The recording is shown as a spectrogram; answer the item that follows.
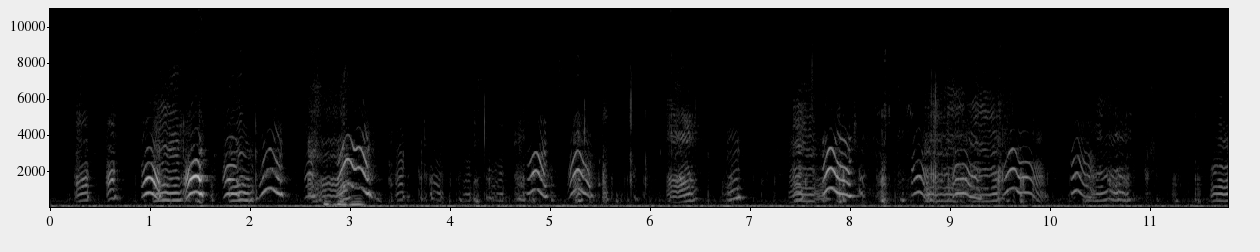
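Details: Newborn Shih Tzu pup during the birth: rapid, high whining squeals in irregular runs, a few louder bent cries and a brief low grunt, over a continuous low-frequency hum.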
